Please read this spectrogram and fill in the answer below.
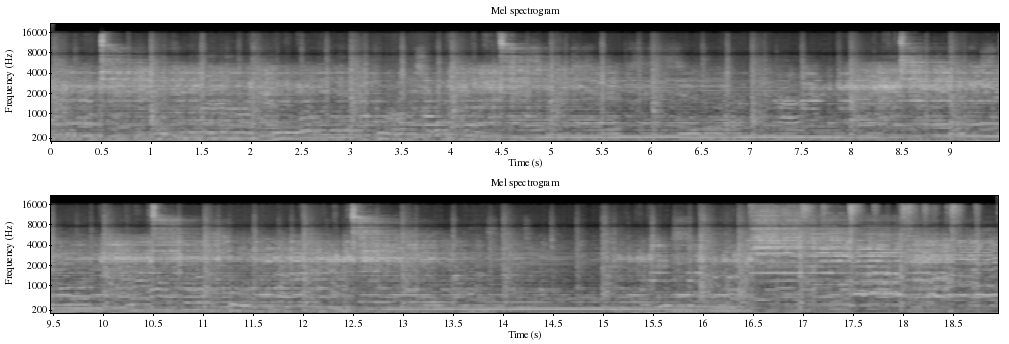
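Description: Rock band playing live, loud and steady: drum kit, electric guitar and bass guitar.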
